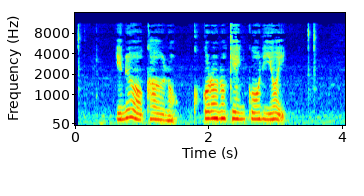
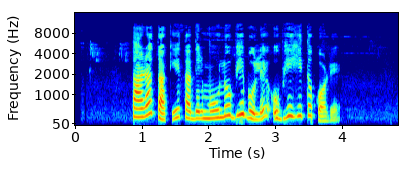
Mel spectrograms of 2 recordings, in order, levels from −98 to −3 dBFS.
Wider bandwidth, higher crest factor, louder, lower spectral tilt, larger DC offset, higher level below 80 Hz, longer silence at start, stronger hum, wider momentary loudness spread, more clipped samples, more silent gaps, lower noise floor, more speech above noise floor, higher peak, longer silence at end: about the same, 11.5 kHz vs 11 kHz; about the same, 18 dB vs 20 dB; first, -21 LUFS vs -26 LUFS; about the same, -6 dB/octave vs -6 dB/octave; neither; first, -52 dBFS vs -78 dBFS; second, 0.35 s vs 0.85 s; neither; first, 22 LU vs 9 LU; neither; neither; second, -48 dBFS vs -71 dBFS; second, 28 dB vs 45 dB; about the same, -6 dBFS vs -8 dBFS; about the same, 0.9 s vs 0.95 s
